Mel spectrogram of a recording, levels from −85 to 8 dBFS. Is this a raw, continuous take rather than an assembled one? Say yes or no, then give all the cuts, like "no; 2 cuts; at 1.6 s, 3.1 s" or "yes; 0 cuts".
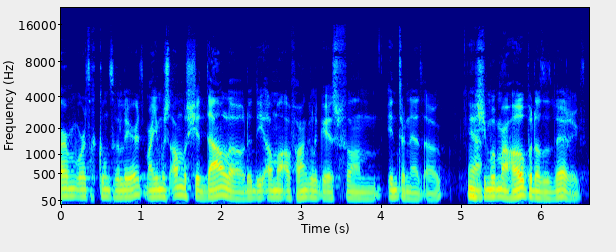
yes; 0 cuts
